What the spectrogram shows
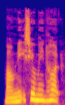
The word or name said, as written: magnesiumindhold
